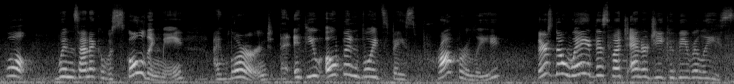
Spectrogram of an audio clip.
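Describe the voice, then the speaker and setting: Very high, bubbly young fighter girl. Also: sing-song, normal speed, fairly bright tone, slight background noise, exaggerated voice. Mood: curious. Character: eager, bubbly young female fighter, caring sidekick. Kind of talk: video game voice acting. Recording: music behind.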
